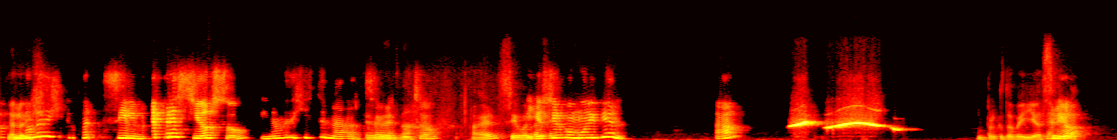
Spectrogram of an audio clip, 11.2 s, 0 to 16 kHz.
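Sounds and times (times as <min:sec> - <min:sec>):
speech: 0:00.1 - 0:06.4, 0:07.2 - 0:07.4, 0:09.8 - 0:10.9
person whistling a short two-part tune: 0:07.9 - 0:09.3.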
